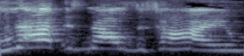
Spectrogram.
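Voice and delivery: very high, sharp, hard snapping retort. Speaker reenacts snapping at someone who came up to them, retelling snapping at someone. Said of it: "snap on them like really hard".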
